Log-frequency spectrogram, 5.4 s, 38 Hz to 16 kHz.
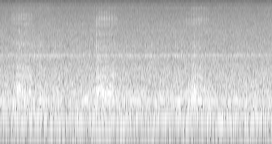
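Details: Heidi, a happy 14-year-old female senior cat adopted from the Humane Society of New York City, during massage and reiki on February 22, 2021; soft purring swells in breath-paced bursts about every two seconds over a steady indoor hum.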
